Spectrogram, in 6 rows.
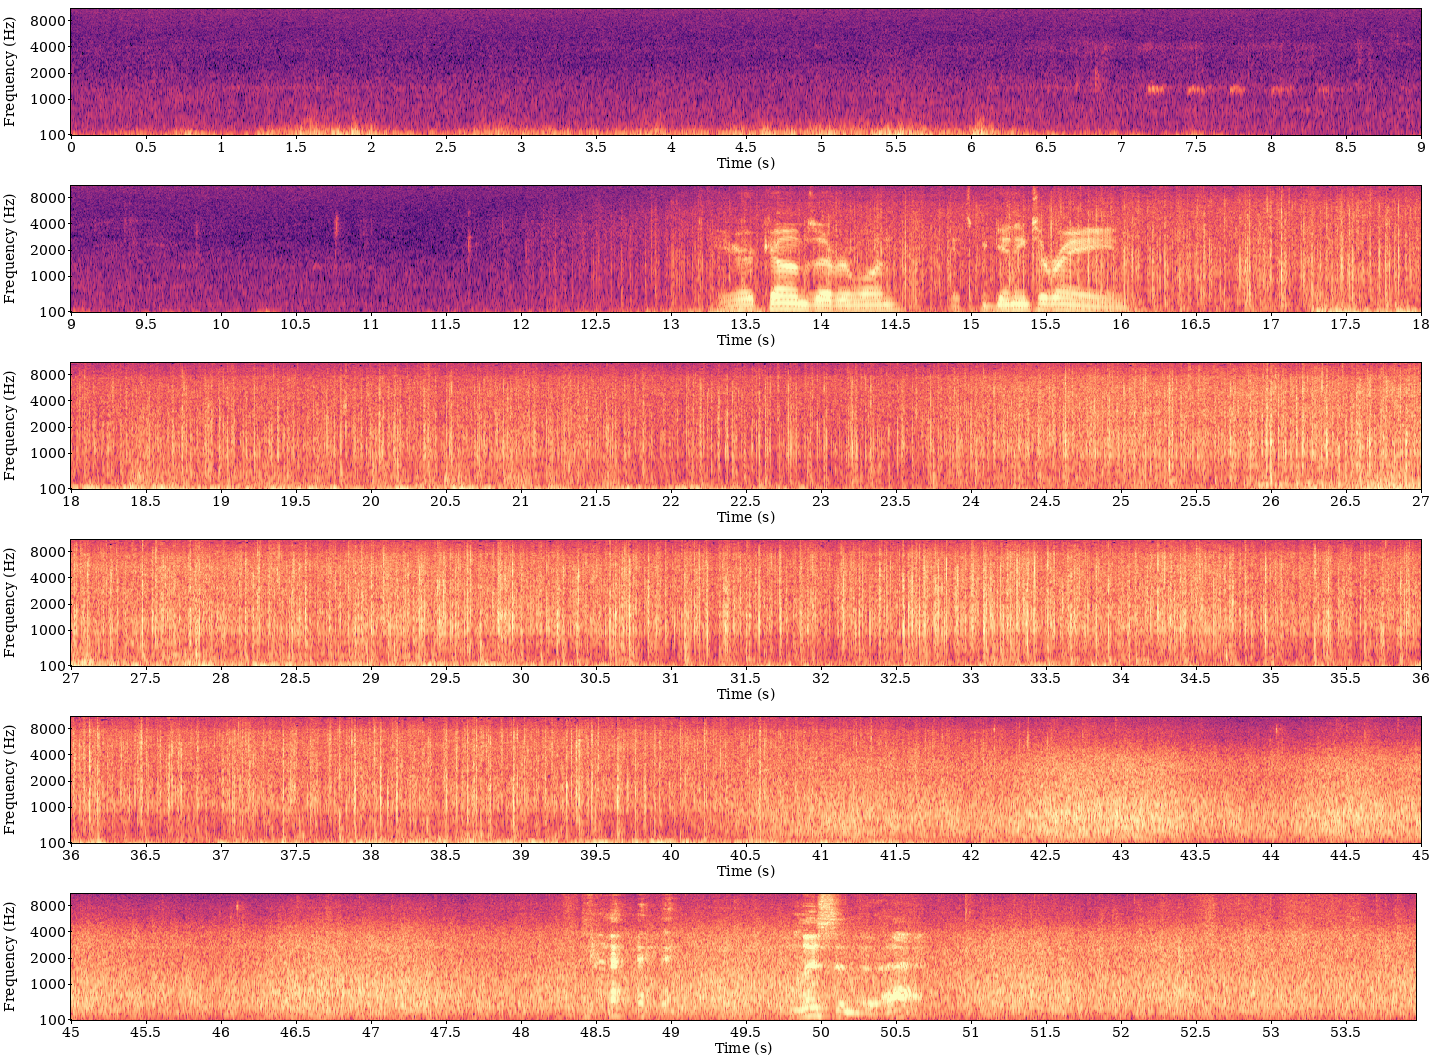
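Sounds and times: rain on tent fabric: 11.6s - 53.9s
low rumble: 17.2s - 23.8s.

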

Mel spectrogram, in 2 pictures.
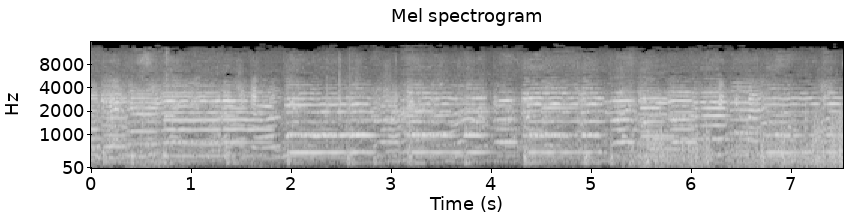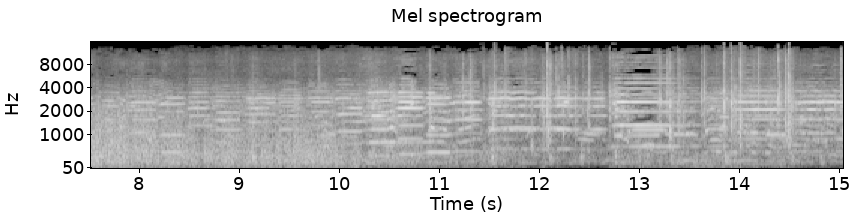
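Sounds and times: children's voices: 0.0s - 15.0s
fiddle playing folk dance tune: 0.0s - 15.0s
guitar accompaniment: 0.0s - 15.0s
children's feet shuffling: 9.8s - 15.0s.

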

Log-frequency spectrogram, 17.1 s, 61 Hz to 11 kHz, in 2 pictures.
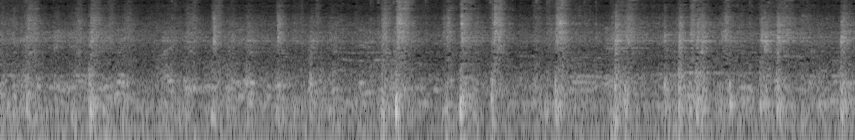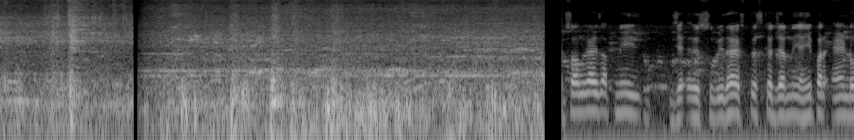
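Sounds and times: train wheels clacking over rail joints: 0.0s - 12.6s.

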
